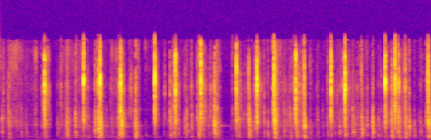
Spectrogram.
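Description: Fingertips with long painted nails type steadily on a mint and white plastic typewriter-style mechanical keyboard with round keycaps. Quick, bright clicks follow one another in an irregular, steady rhythm, each dying away almost instantly with hardly any low end.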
